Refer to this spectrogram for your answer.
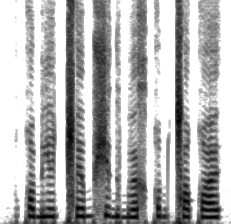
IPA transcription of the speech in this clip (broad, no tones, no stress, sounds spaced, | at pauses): qʷ ɪ b j i ǁ ɪ b ʃ ɪ ɡ ɪ b œ x qʷ ɪ b ǀ o qʷ ɪ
